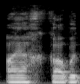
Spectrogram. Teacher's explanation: ayaqqabı sözündə də birinci q x-ya çevrilir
